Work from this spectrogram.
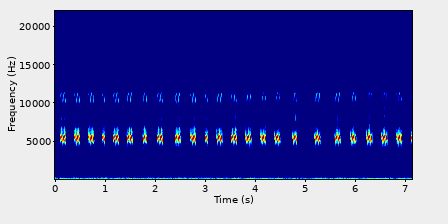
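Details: Cricket chirping in the wild: steady run of short high-pitched pulses, roughly three per second, slightly uneven spacing with a short gap midway; quiet low background hum.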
